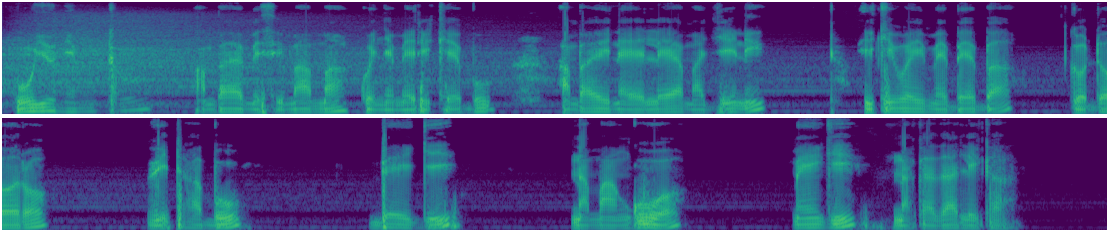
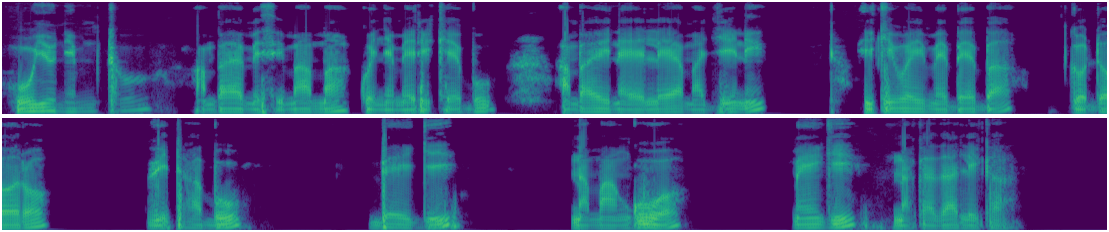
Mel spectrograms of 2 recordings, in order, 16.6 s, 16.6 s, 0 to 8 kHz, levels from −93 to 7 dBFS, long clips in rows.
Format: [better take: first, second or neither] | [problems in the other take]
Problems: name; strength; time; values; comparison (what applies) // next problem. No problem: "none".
second | background sound (Gong); 17 dB below the speech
